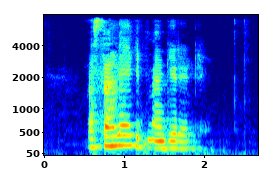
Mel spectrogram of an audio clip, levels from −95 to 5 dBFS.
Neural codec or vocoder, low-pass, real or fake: codec, 16 kHz in and 24 kHz out, 1.1 kbps, FireRedTTS-2 codec; 7.2 kHz; fake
